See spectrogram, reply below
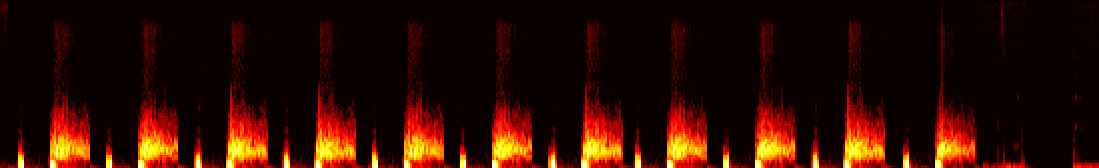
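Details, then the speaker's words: Aortic regurgitation murmur with a pitch similar to respiratory sounds, easily overlooked during breathing and much easier to hear when the patient holds their breath in expiration; breathing is compared with held expiration. "This murmur has a pitch similar to respiratory sounds and can be overlooked unless the clinician listens to the patient in held expiration. Notice how much easier it is to hear this murmur withheld expiration."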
